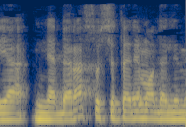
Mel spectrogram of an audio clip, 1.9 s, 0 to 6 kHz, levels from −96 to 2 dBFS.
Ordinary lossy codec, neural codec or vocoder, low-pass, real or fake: MP3, 32 kbps; none; 5.4 kHz; real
